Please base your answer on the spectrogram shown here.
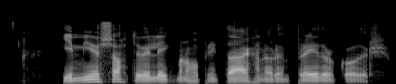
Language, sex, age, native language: Icelandic, male, 18-19, Icelandic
